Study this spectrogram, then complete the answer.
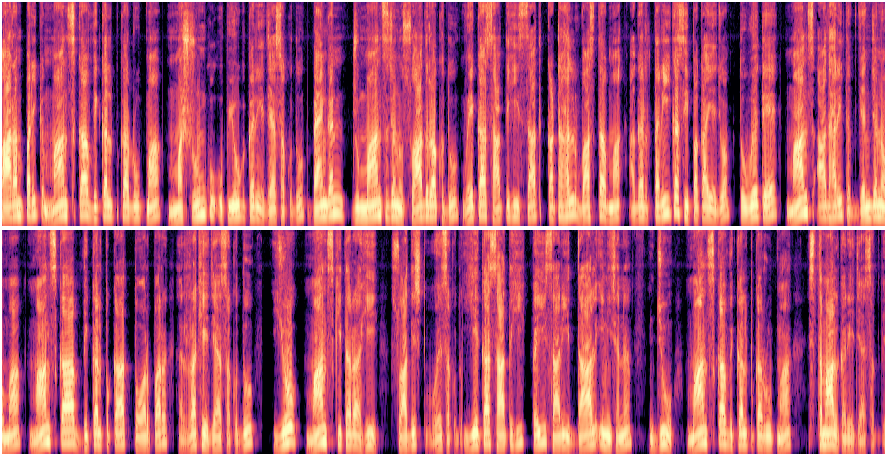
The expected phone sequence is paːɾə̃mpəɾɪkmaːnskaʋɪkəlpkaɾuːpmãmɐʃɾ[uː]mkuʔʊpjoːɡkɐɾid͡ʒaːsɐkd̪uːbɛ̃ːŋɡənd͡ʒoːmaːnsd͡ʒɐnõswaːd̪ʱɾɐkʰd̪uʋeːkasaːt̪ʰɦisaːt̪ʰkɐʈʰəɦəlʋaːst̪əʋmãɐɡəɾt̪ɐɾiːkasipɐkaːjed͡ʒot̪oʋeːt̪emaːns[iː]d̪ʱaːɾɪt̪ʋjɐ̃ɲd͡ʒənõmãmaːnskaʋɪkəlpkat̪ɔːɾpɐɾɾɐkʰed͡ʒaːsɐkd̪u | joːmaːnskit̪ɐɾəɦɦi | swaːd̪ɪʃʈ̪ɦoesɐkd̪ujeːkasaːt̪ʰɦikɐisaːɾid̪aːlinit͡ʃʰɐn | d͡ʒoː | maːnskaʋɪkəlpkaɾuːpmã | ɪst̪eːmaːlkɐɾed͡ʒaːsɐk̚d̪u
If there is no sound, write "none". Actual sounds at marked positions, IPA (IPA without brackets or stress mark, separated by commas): uː, aː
